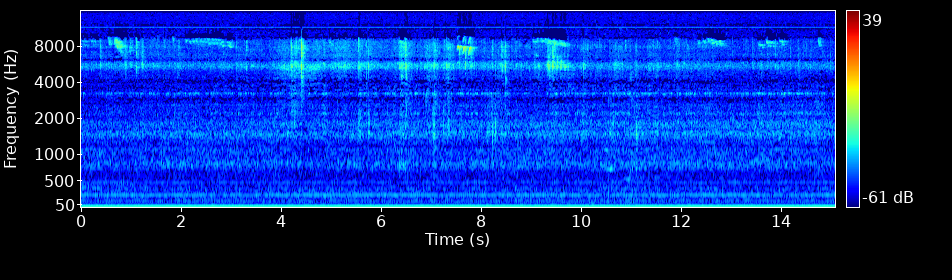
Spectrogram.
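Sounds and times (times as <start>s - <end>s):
bird chirps from laptop speakers: 7.4s - 8.0s, 9.2s - 9.9s.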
